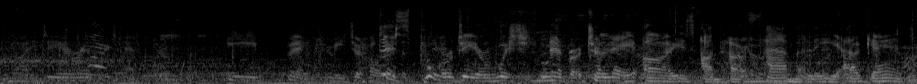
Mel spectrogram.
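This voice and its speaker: Loud music plays in the background. A put-on character voice speaks at a fairly slow pace. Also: man, fairly high pitch for a man. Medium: game stream. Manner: cloyingly sweet, teasing.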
